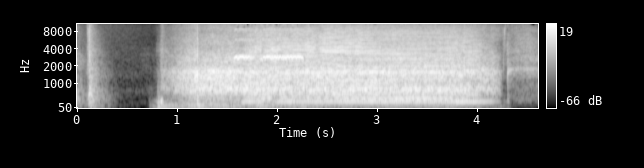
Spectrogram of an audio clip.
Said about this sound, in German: Das ist übrigens, wer das immer noch nicht dechiffriert hat, das Horn, was bläst, wenn Bremen Tor macht, ist in der Saison nicht so häufig zu hören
